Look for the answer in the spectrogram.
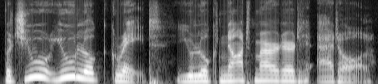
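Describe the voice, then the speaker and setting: A man's voice: fairly high pitch, big pitch swings, takes it slowly, a little mellow, dry recording, studio quality, exaggerated voice. A man playing a nervous, stammering Irish schoolboy who makes excuses, in an improvised radio comedy, with an Irish accent. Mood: nervous pleading. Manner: stammering, defensive. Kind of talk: improvised old-time radio comedy play.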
